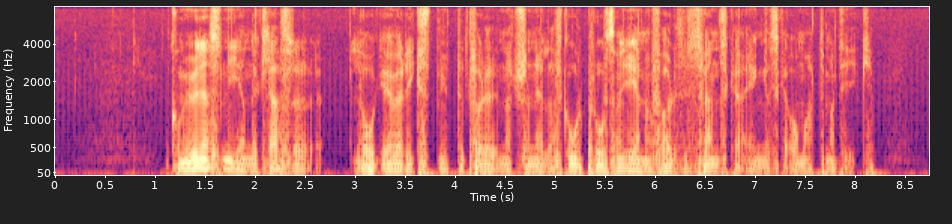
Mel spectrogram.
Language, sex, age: Swedish, male, 27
